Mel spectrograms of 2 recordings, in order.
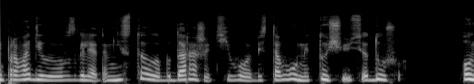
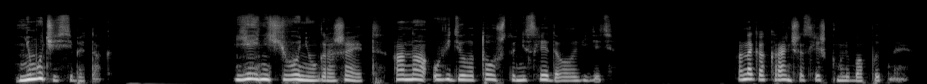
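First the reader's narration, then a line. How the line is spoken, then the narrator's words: Plain. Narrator (Russian): сказала Эл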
